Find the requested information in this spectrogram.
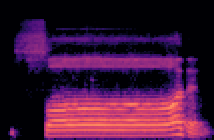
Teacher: English সি এর মতো উচ্চারণ হয়, তবে আওয়াজটি একটু মোটা হবে।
